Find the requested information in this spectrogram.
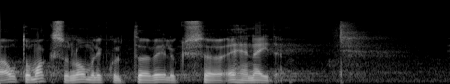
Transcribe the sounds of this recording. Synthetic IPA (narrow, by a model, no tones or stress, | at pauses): ɑwt̪ˑo̞mɑkso̞nlo̞ːmulikːult̪ve̞ːlykse̞ɦenæjd̪ḛ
